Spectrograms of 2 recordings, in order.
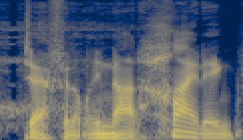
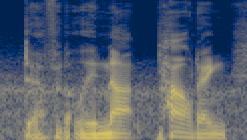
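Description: First: "hiding" leaned on, quick in "definitely not hiding"; dry irony, press "hiding" and move on; quick "definitely not hiding" with weight on "hiding"; stress on hiding. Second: "not" leaned on in "definitely not pouting"; dry irony, press "not" hard; "definitely not" with the weight on "not"; stress on not. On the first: Narrator's ironic denial repeated. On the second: Narrator's ironic denial. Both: A narrator's reading.

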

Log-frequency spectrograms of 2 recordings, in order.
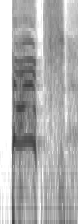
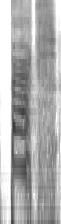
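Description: First: Very high, loud warning scream; shrieked alarm, louder and higher; shouted. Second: High-pitched cry of alarm; startled, high exclamation; exclaimed. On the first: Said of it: "she shouted". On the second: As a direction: call it out suddenly, pitched way up. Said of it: "Alexandra exclaimed". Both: A narrator's reading.

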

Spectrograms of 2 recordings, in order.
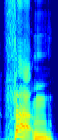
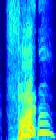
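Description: First: Higher, slightly louder admission; raised-voice childish confession; speaking up. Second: Very high rising question; high-pitched incredulous echo; shocked echo. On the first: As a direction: own up a bit louder, falling at the end. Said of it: "more loudly". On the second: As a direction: squeak it back in disbelief. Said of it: "Constance and Forbearance echoed together". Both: A narrator's reading.

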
